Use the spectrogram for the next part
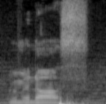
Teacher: the main emphasis is on the last syllable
